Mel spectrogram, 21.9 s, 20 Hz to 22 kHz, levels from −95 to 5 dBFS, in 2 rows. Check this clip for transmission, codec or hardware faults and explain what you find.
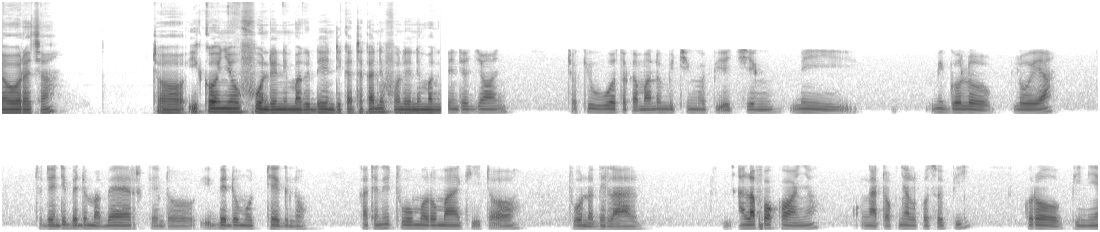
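One fault, an input switched to a poorer device. From 4.39 s, right after "kata kane fuondeni mag", the speech goes silent for 80 ms, then returns quieter by roughly 10 dB and boxy, with nothing above 3.8 kHz and a new background noise around 35 dB down. This lasts to the end. The likely cause is the system moving to a narrower-band microphone or headset profile. A codec bandwidth drop would not bring the gap, level step and different noise floor.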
